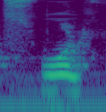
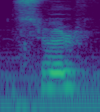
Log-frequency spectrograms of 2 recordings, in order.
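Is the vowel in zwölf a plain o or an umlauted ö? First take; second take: plain o; umlauted ö. First: The vowel is a plain back o sound. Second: The vowel is the rounded front ö sound. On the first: The speaker calls it wrong. "et non pas zwölf" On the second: The speaker calls it right. "on a un tréma, donc on prononce zwölf"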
